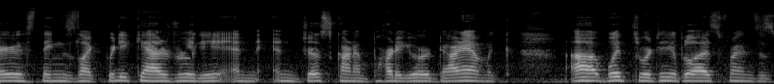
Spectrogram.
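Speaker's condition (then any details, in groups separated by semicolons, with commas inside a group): Spinocerebellar ataxia type 2, SCA2; tongue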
